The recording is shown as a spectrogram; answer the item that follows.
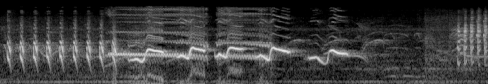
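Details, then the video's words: Male laughingthrush sings with female calls in the cold season, starting with a fast run of repeated short notes, then loud looping whistled phrases that swoop up and down, and closing with a quick rattling burst. "Khướu trống hót múa kèm tiếng mái ro kích bổi mùa lạnh"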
